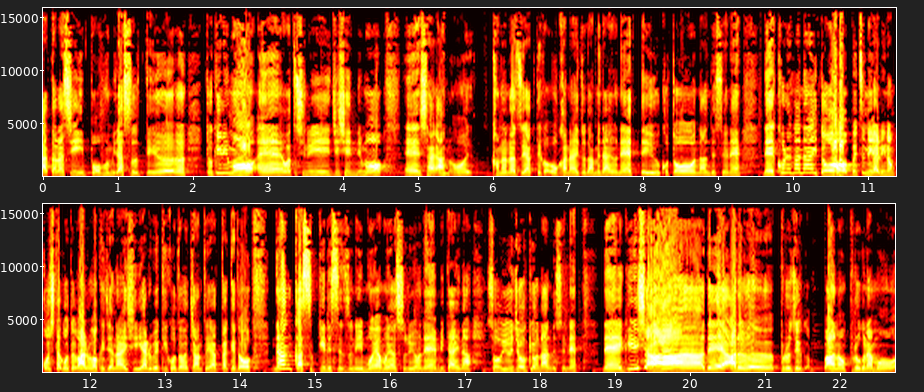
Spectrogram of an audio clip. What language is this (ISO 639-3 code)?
jpn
